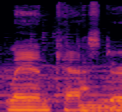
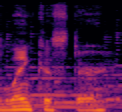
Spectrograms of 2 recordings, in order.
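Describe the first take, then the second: First: It is pronounced the West Coast way. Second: It is pronounced the East Coast way. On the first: "but over here they call it Lancaster" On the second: "on the East Coast they call it is Lancaster"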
